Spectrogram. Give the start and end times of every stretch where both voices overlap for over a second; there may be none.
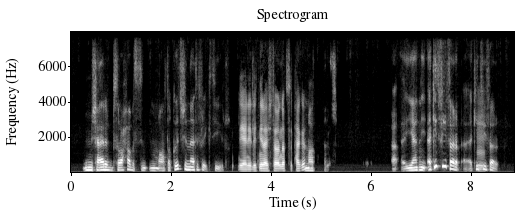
none

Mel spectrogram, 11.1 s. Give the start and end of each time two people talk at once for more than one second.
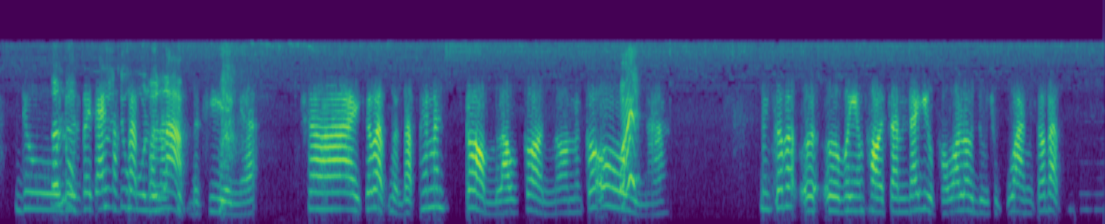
0.7-1.9

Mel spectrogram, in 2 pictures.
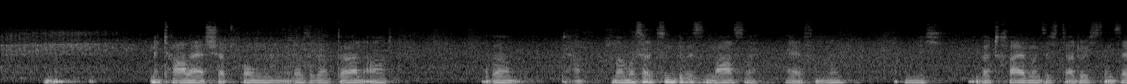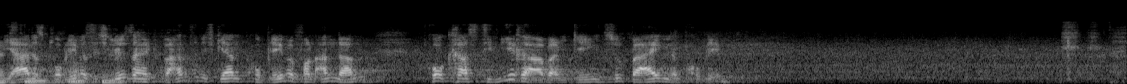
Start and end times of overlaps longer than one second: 11.3-12.5

